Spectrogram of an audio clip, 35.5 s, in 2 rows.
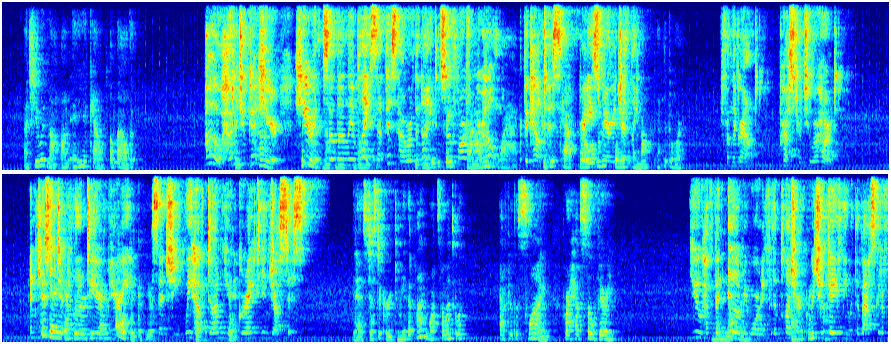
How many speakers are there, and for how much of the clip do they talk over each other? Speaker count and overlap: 2, about 40%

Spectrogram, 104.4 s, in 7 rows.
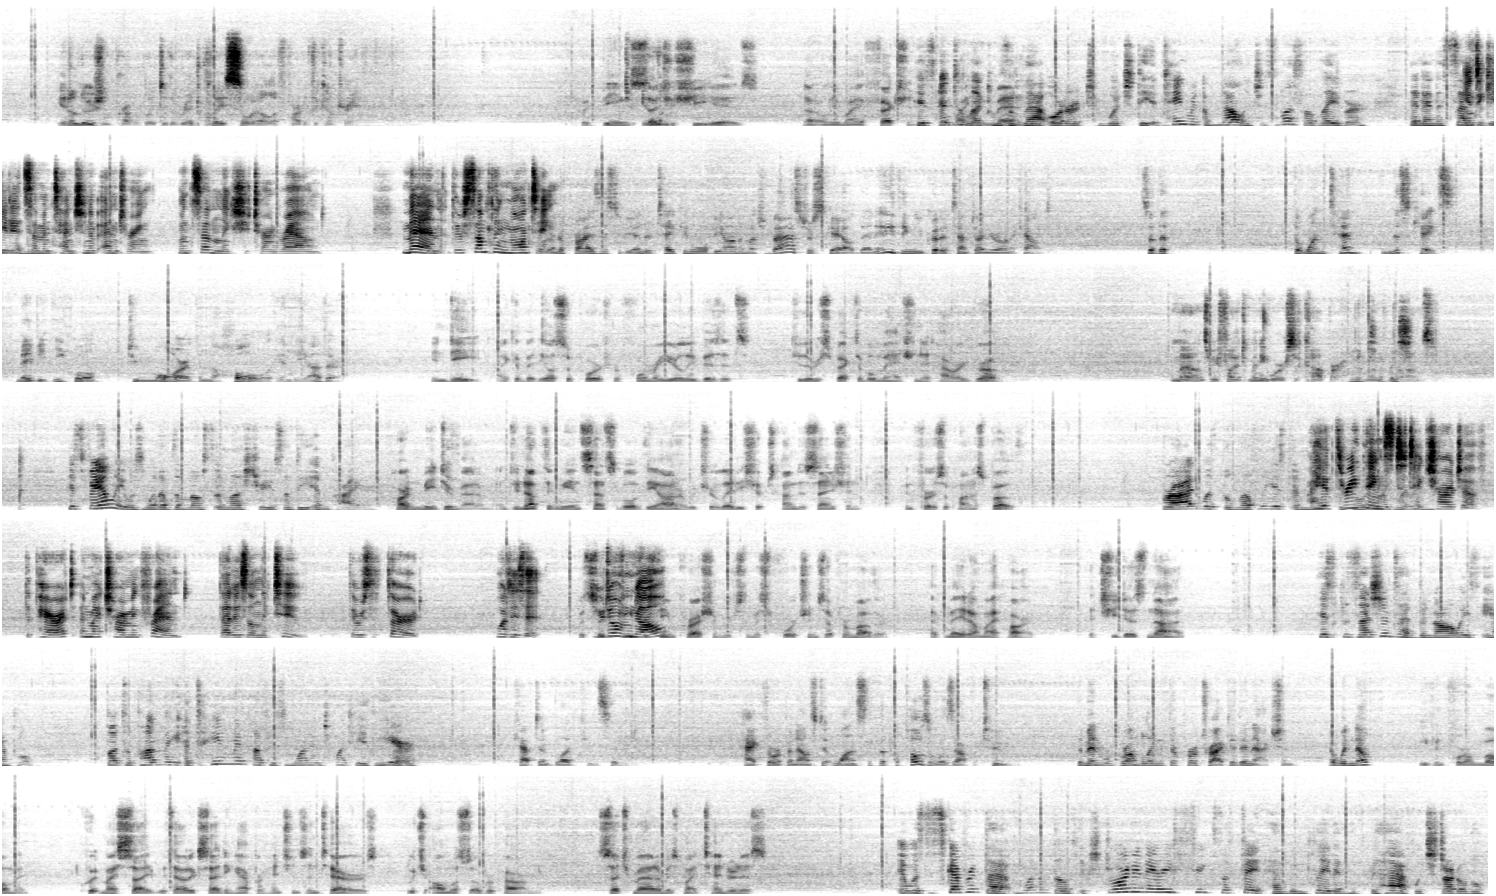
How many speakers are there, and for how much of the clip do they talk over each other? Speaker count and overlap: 5, about 7%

